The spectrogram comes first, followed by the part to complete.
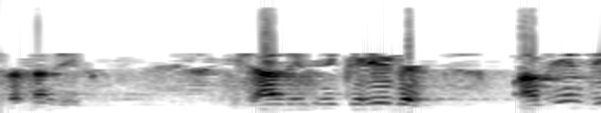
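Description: A man speaking, giving Quran commentary in Afaan Oromo, with the narrow, radio-like sound of an old recording.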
